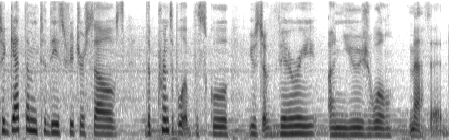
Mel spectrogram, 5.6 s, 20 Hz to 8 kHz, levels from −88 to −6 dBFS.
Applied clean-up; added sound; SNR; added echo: none; none; none; none.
